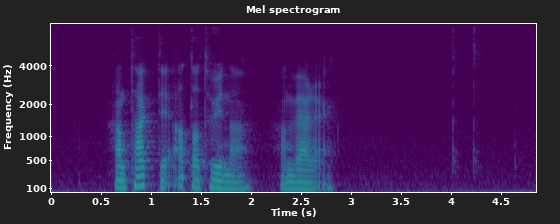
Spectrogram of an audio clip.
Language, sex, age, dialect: Faroese, male, 15-35, Suðurstreymoy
